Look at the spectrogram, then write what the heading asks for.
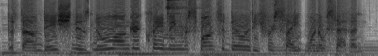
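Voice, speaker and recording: A woman playing a friendly but nervous, evasive radio contact in an audio drama, talking in a casual, halting way. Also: mid-range voice, music in the background, close to an everyday voice, low-quality recording. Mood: guilty, urgent. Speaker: voice actor. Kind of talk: naturalistic audio drama acting.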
